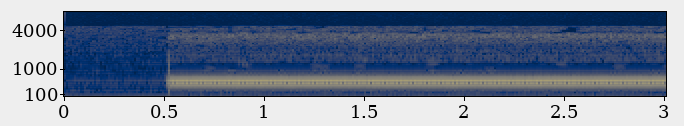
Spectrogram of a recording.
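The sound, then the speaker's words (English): Telephone busy-signal tone on a local calling line: a steady, unbroken mid-pitched electronic tone that starts abruptly after half a second and holds at an even level to the end. “that sounded like sort of a busy signal there”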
